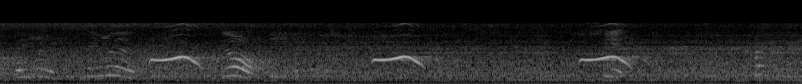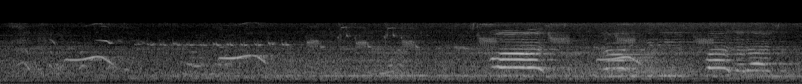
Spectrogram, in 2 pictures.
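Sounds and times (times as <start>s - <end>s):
bird whistling rising and falling: 1.5s - 2.1s, 3.7s - 4.4s, 5.8s - 6.4s, 8.3s - 15.4s
high bird chirps: 8.5s - 13.9s.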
